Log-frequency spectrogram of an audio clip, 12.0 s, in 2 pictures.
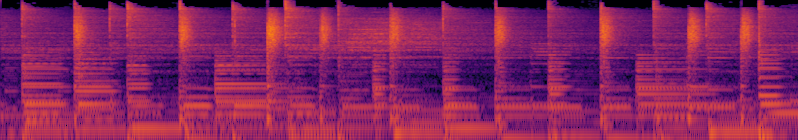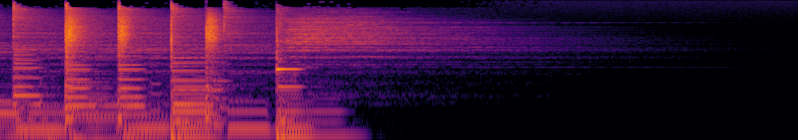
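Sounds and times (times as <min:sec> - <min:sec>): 
jazz backing track: 0:00.0 - 0:08.7.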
